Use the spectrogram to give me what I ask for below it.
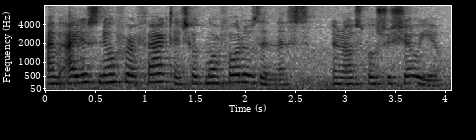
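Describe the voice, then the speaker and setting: A quiet-voiced woman vlogger rambles in a casual monologue to camera, her voice a little high. She halts often, with many restarts and fillers. Background ambience comes through clearly.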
